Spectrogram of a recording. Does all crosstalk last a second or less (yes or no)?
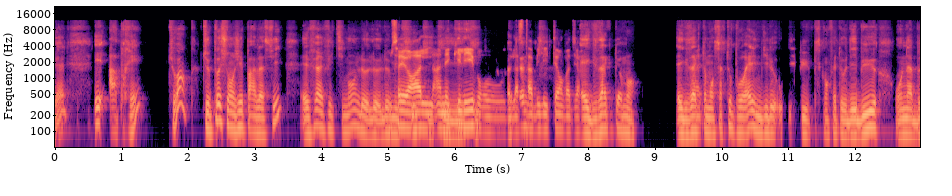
no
